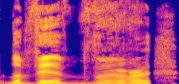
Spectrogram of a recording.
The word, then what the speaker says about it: Lviv: Lviv International Short Film Festival.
